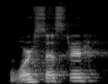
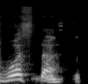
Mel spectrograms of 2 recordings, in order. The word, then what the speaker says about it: Worcester: Worcester. Worcester. Do you know what we say here in Boston? No. It's Worcester. Worcester. Oh yeah, definitely not. Yep, I failed that one. No, Worcester.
